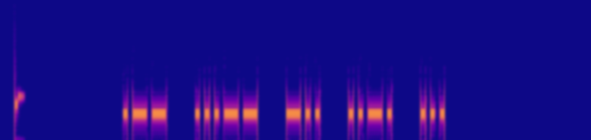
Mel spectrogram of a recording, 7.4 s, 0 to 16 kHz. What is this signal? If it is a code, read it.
Morse code, heard as a keyed tone, about 20 wpm, spaced as for 15 wpm, 700 Hz. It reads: W3DFS
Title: 161 Lesson 26g - Letter g - Call Signs 20wpm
